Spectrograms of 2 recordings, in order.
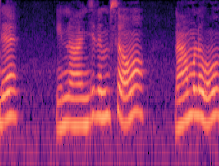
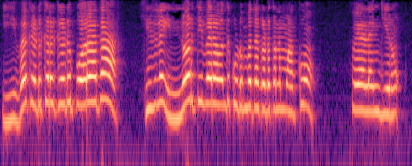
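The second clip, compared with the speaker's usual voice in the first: angry grumble; 4 semitones higher, 6 dB louder than usual. Acted. Angry complaint about women.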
